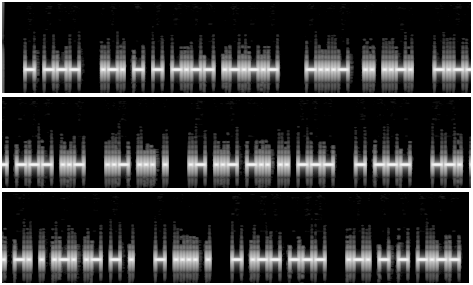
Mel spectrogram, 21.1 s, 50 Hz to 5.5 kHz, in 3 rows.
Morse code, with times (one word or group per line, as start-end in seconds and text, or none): 0.3-1.2 TO
1.5-4.1 RTTY.
4.6-5.2 <BT>
5.4-6.1 IF
6.5-8.3 YOU
8.6-9.5 USE
9.8-12.0 AUDIO
12.3-13.1 TO
13.5-16.0 GENERATE
16.4-17.2 THE
17.5-18.9 TWO
19.2-20.9 RTTY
